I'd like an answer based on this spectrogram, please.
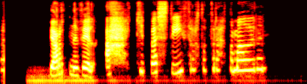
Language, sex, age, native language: Icelandic, other, 13, Icelandic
